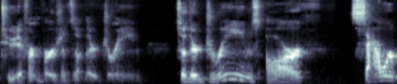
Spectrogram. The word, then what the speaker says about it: Jream: So the next beer we're going to do is one of their Dreams. Now, this is Dream, not spelled with a D, but spelled J-R-E-A-M.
